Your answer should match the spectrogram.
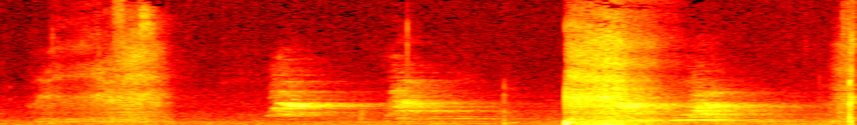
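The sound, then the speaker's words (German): A dog yelps outside in a series of shrill, pained cries, five or six sharp bursts with short gaps between them, moderately quiet, the last cries loudest. “was ist denn da draußen Hoppla. los? Was ist da jemand Schläfer? auf einen Hund getreten?”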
